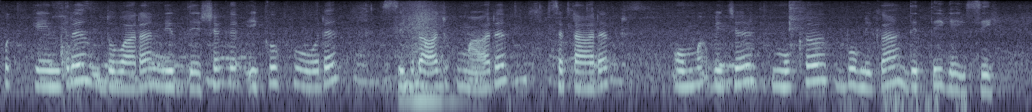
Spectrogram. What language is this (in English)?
Punjabi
